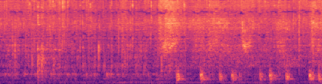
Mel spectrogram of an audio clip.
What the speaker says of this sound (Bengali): কালো জিরার সাথে ডিমকে ভালো করে ভেজে নেব।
